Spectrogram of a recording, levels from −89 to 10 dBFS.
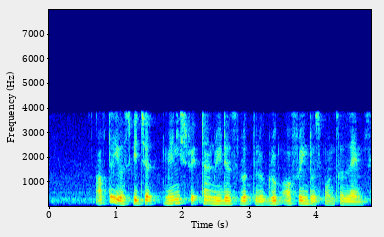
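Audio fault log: No faults heard in this speech clip.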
